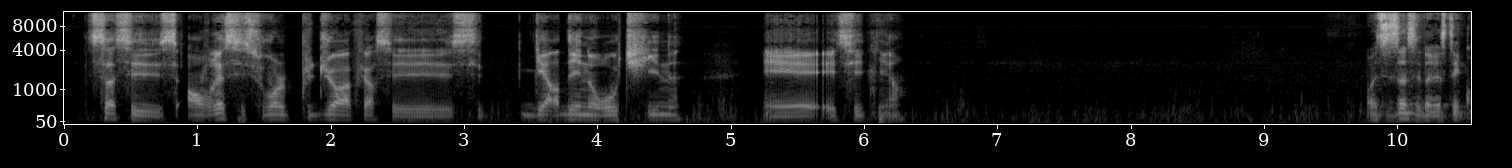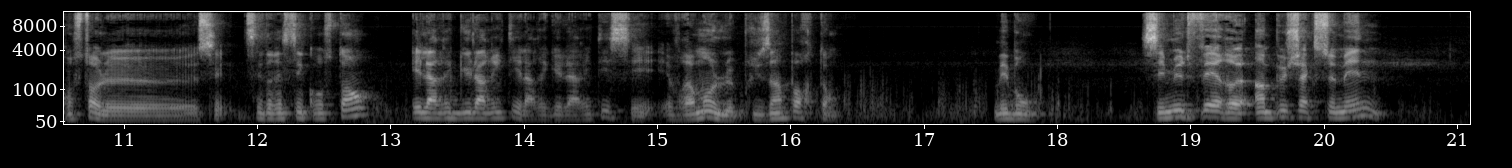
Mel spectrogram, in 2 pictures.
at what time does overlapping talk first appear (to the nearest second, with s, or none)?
none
